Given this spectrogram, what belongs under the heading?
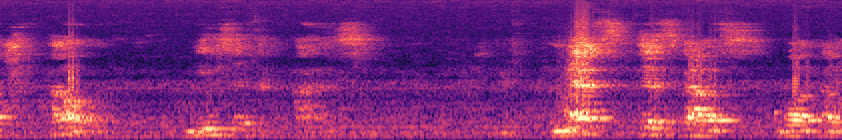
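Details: Man who was nonverbal after a major stroke, speaking with two tones as melodic intonation, mentally singing each phrase and shaping it into speech; aphasia with melodic intonation speech.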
